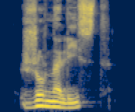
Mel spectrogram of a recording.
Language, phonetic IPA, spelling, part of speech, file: Russian, [ʐʊrnɐˈlʲist], журналист, noun, Ru-журналист.ogg
- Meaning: journalist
